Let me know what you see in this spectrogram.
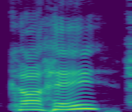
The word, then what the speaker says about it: Carrhae: Am I pronouncing it right? Carrhae? – Carrhae.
